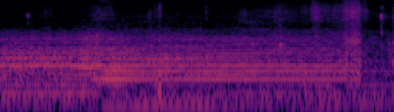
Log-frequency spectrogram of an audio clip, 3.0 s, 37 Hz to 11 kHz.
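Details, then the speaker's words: Zanussi ZDT5152 dishwasher on Bio program: fills with water, then only a steady low faint vibrating electrical hum with no program progress; the owners had mice; cause not confirmed. Low hum at start. "слышно такой звук как чуть-чуть vip вибрационный слышно звук такой [музыка] и все больше ничего не происходит"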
